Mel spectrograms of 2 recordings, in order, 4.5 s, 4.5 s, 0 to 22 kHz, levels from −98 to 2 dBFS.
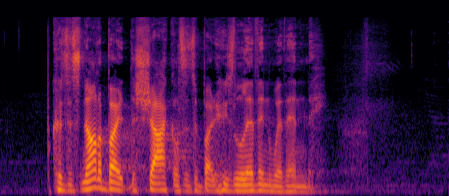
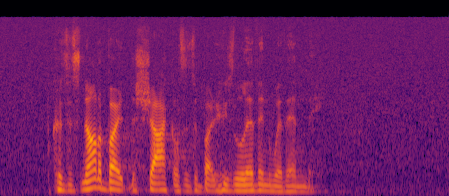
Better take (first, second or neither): first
